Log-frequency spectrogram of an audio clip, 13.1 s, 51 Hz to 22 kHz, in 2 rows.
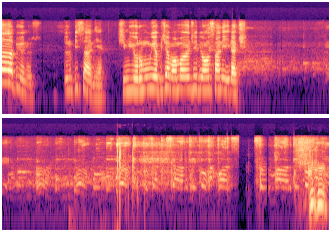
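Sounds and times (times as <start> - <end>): music with singing voice: 4.9 - 13.0.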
